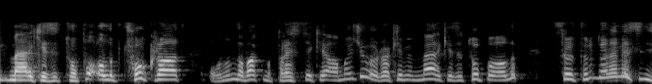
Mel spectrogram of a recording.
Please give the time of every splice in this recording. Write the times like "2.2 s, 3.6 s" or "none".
none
